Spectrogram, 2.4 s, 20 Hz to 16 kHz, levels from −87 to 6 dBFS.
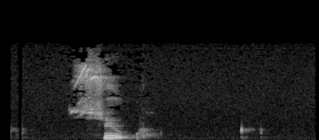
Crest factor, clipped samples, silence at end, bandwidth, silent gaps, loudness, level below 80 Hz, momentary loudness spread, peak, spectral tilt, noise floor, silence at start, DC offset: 22 dB; under 0.1%; 1.25 s; 11 kHz; none; -21 LUFS; -88 dBFS; 21 LU; -6 dBFS; -0.5 dB/octave; -61 dBFS; 0.5 s; under 0.1%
